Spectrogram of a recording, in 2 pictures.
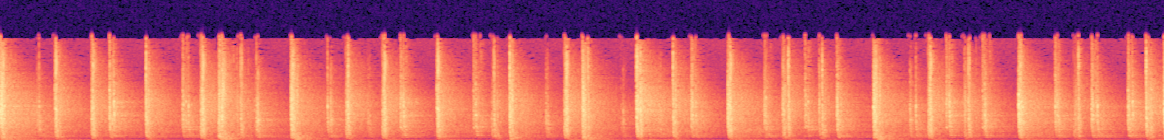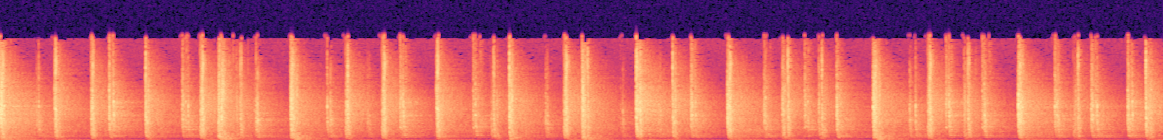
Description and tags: Action Percussion Ensemble Inspired from The Video Game "Tom Clancy's The Division".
